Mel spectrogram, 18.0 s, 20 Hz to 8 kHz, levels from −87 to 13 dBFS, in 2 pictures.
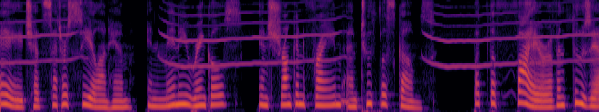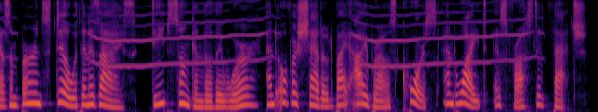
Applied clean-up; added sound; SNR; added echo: none; Squeak; 16 dB; none.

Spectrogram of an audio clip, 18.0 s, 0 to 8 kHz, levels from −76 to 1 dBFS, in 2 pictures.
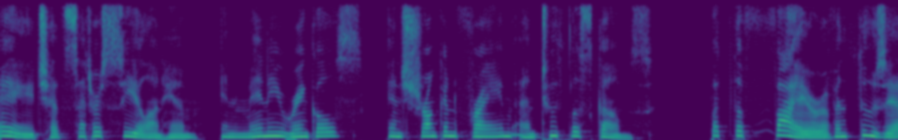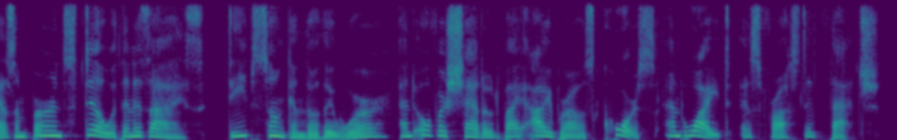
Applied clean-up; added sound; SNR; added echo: none; none; none; none.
